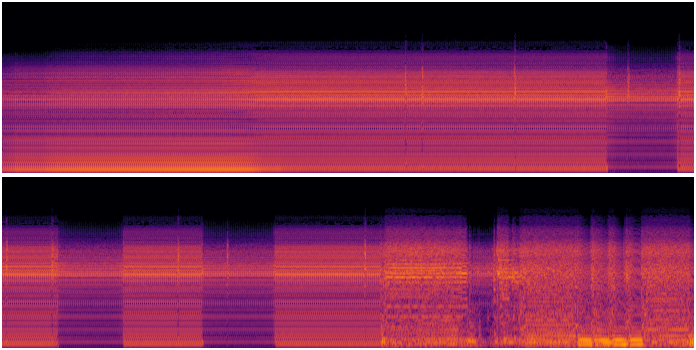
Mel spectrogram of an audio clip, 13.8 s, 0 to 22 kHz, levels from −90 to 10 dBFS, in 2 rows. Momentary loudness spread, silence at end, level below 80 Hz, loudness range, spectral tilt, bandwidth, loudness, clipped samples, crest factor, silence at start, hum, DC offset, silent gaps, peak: 7 LU; 0 s; -46 dBFS; 4 LU; -5 dB/octave; 8.4 kHz; -19 LUFS; under 0.1%; 16 dB; 0 s; 50 Hz at -35 dBFS; under 0.1%; none; -4 dBFS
